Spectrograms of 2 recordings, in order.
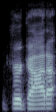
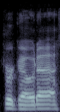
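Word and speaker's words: Dragotta: This is one where I'm like, this is one that you just said Nick Draata. I've been saying Nick Draota, so I guess I've been saying it wrong this whole damn time.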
